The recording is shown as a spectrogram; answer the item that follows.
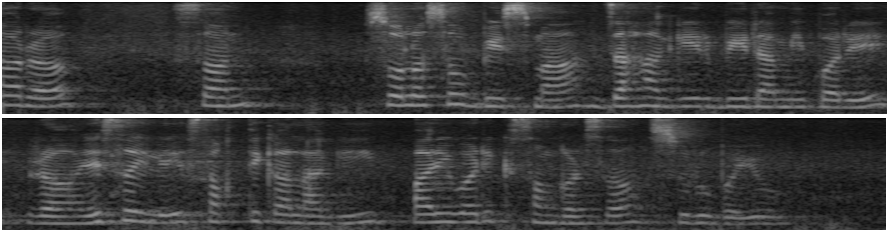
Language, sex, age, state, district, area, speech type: Nepali, female, 30-45, West Bengal, Darjeeling, rural, read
